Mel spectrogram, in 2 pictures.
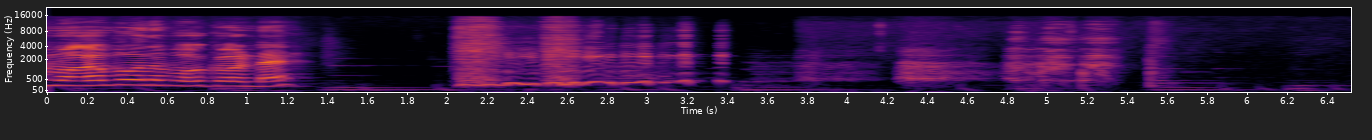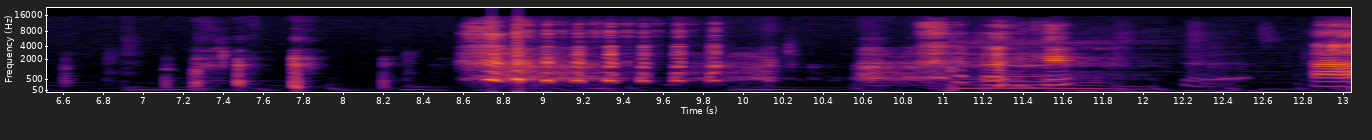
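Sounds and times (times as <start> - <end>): person laughing: 2.1 - 3.5, 4.8 - 5.5, 6.6 - 10.3, 10.9 - 12.5
person breathing hard and gasping: 3.8 - 5.4, 8.6 - 12.6.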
